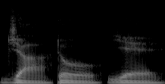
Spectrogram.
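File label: "jatoye", concatenated syllables; Affixing experiment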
